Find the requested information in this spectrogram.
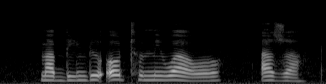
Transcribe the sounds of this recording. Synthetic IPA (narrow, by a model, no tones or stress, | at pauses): mabinduʔɔtʰomiwaɦɔ | azʷa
